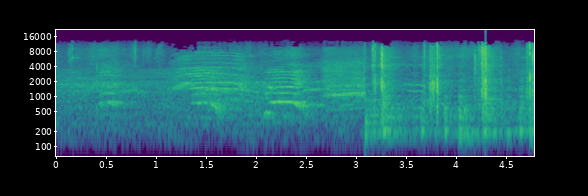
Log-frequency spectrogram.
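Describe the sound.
A crowd claps in a steady rhythm along to music for men breakdancing in a street show, the sharp claps arriving after a few seconds of voices and murmur and growing fairly loud.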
